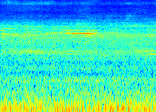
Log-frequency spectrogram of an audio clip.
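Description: An airplane landing near Mumbai airport, a steady low rumble with a faint high whine, heard from a distance and rising slightly midway.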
